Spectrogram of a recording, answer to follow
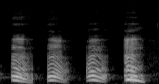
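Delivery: short punching grunts; imitated exertion grunts. Storyteller acts out serving him, imitated exertion grunts. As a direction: grunt once per imagined blow.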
